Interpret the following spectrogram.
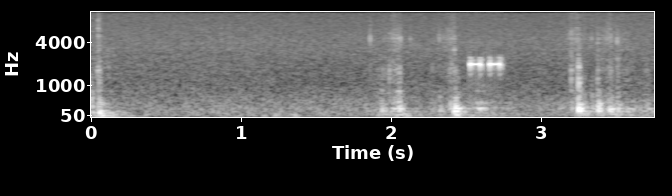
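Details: Nissan Leaf after its traction battery was intentionally run flat following turtle mode: two short high beeps as drive is selected, then nothing; the car won't engage drive, only neutral or park, steering assist gone.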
